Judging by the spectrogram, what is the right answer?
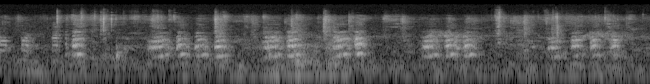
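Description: Chicken clucking in short runs of three or four quick notes, repeated about five times, with a few sharp clicks in between.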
